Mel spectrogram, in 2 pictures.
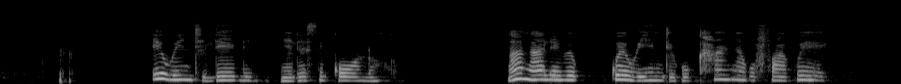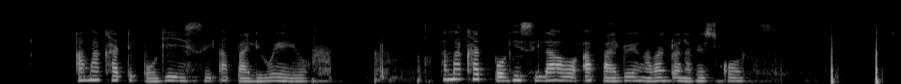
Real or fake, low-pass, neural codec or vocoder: fake; 7.2 kHz; vocoder, 22.05 kHz, 80 mel bands, Vocos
